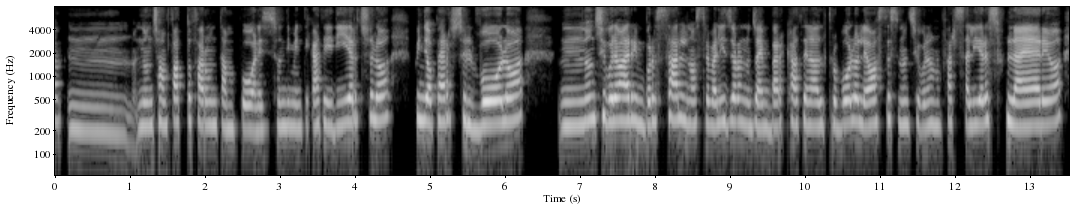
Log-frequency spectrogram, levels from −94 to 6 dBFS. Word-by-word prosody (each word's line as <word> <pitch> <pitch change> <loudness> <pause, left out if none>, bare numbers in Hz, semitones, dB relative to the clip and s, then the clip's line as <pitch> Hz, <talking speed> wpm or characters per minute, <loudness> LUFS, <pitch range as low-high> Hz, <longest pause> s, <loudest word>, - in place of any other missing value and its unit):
mhmm, 195 -5 -11
non 230 +1 -4
ci 255 - -5
han 240 - -2
fatto 255 +1 -2
fare 240 -3 -1
un 235 0 -4
tampone, 215 -2 -3
si 215 - -12
son 230 0 -6
dimenticati 230 +1 -4
di 225 - -4
dircelo, 265 +4 0 0.3
quindi 270 -2 +3
ho 245 - +2
perso 265 +2 -1
il 240 -3 -1
volo; 250 +5 +6 0.5
non 235 +4 -2
ci 300 +2 -1
volevano 265 0 +6
rimborsare, 265 +2 0
le 270 - -2
nostre 245 +1 -5
valigie 250 +3 -1
erano 255 -3 -2
già 230 0 0
imbarcate 230 +3 -2
in 235 - -2
altro 235 +1 -3
volo, 245 +3 +1
le 240 -3 0
hostess 245 +3 -1
non 240 0 -5
ci 245 +1 -7
volevano 235 +1 -6
far 250 +2 -8
salire 245 +2 -1
sull'aereo, 240 0 +4
240 Hz, 175 wpm, -20 LUFS, 230-260 Hz, 0.5 s, volo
